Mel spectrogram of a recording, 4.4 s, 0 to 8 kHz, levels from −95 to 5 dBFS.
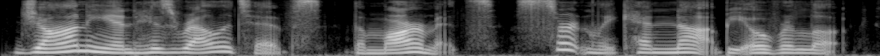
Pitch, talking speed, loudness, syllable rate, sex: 200 Hz, 135 wpm, -20 LUFS, 5.4 syllables/s, female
